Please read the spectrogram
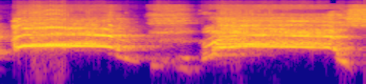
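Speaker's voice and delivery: high piercing mock scream; retold screaming. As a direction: shriek out like a woman in shock. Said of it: "She on the phone screaming and crying".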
